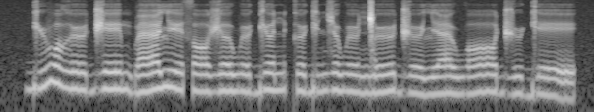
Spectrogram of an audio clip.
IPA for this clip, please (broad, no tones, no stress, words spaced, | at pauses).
ɡʲʉβɔɣøː d͡ʒeː mbæːlʲeːθɔː ʒəːwøː ɡʲəː nəkøɡʲʉ nzøwøːŋ͡ǀøːd͡ʒøː lʲæːwɔː d͡ʒʉ ɡʲeː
